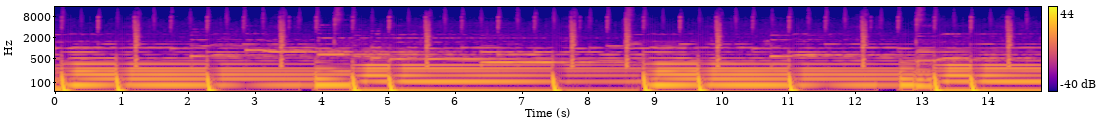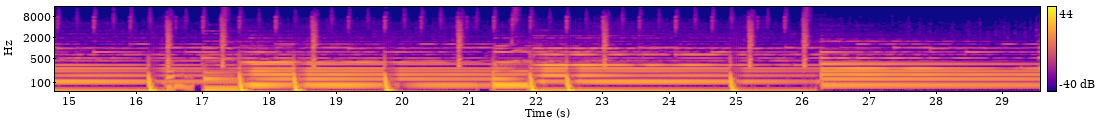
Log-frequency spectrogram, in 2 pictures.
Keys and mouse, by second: 5.9 click, 7.4 click, 15.0 click, 17.3-19.5 drag, 22.2-23.7 drag, 27.9-29.5 drag.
